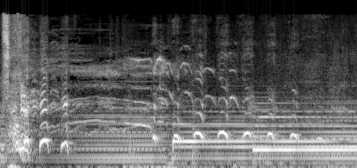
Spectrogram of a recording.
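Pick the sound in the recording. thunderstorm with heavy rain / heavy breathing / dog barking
dog barking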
